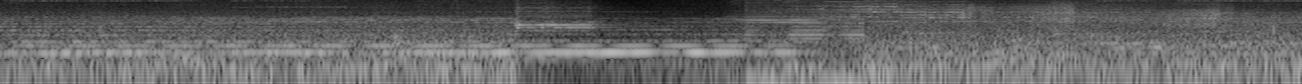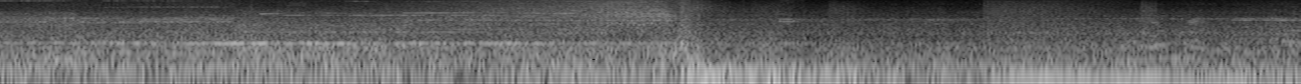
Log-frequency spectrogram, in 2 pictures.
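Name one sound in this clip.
A crowd murmurs in a busy street.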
